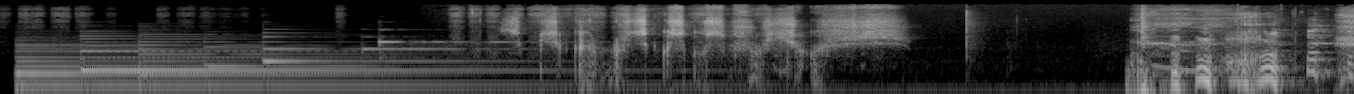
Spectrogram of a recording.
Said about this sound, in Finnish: Mikä se on? Se oli se kynän suhina ääni. Ai niin se.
